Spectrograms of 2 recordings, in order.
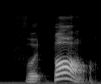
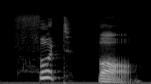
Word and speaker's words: football: Usually, if it is a 2-syllable noun, the first syllable of the word will be emphasized or stressed or stronger. Not football, but football. Football. The first part is stronger than the second part.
